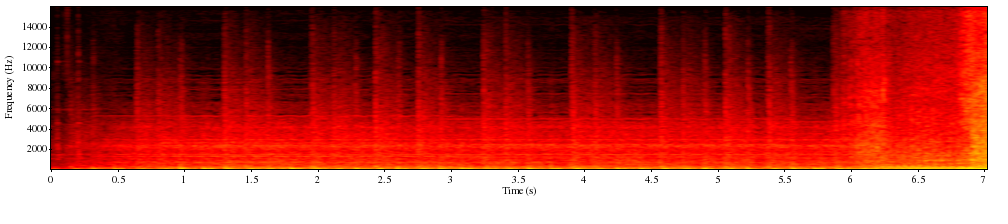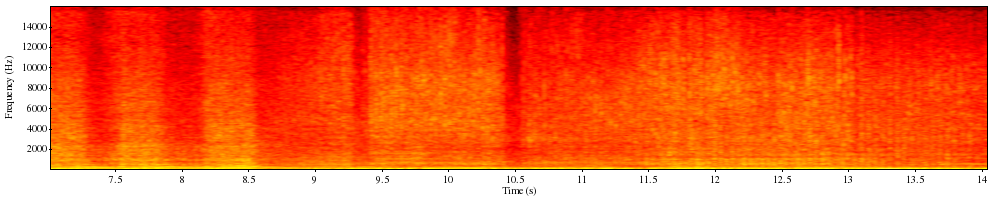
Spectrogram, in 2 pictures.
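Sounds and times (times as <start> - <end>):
engine revving: 4.1 - 14.0.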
